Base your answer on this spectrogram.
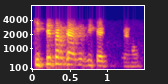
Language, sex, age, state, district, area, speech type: Hindi, female, 18-30, Uttar Pradesh, Pratapgarh, rural, conversation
